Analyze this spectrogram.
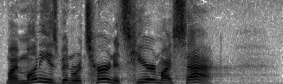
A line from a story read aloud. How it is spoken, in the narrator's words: he exclaimed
